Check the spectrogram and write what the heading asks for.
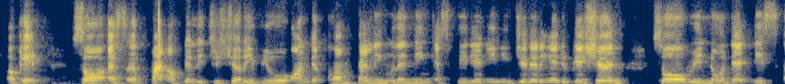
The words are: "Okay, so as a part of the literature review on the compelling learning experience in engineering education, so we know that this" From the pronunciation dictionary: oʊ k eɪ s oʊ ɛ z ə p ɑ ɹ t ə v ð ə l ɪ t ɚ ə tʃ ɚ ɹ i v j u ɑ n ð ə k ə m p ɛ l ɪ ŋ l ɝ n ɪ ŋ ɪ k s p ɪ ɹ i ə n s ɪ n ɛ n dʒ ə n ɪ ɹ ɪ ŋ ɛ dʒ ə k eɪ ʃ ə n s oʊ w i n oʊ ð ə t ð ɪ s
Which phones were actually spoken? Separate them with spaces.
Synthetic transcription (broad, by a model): oʊ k eɪ s oʊ ɛ s ə p ɑ t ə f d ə l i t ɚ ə ʃ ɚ ɹ i v j u ɑ n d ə k ə m p ɛ l ɪ ŋ l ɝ n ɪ ŋ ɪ k s p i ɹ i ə n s ɪ n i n dʒ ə n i ɹ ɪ ŋ ɛ dʒ ə k eɪ ʃ ə n s oʊ w i n oʊ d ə t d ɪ s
